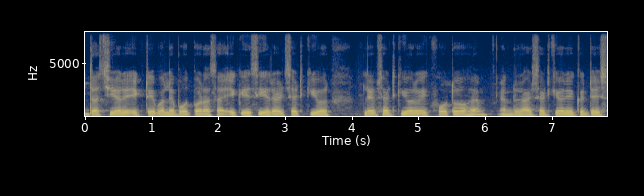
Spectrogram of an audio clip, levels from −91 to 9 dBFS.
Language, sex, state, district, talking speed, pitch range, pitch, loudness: Hindi, male, Chhattisgarh, Sukma, 230 wpm, 120-130 Hz, 125 Hz, -14 LUFS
